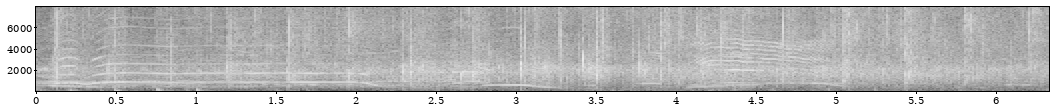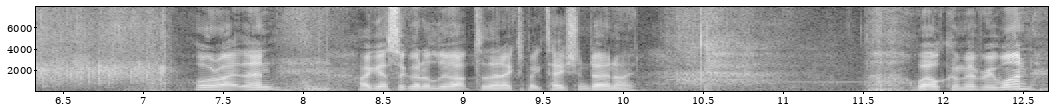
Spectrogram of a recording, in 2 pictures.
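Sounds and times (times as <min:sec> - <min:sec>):
audience applauding and cheering at a church gathering: 0:00.0 - 0:07.2
speech: 0:07.3 - 0:10.6, 0:11.8 - 0:12.6.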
